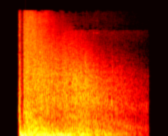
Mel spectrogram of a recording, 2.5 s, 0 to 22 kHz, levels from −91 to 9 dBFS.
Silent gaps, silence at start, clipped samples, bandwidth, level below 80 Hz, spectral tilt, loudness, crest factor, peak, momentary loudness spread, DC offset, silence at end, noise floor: none; 0.3 s; under 0.1%; 16 kHz; -16 dBFS; -4 dB/octave; -13 LUFS; 14 dB; 0 dBFS; 17 LU; under 0.1%; 0.55 s; -35 dBFS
